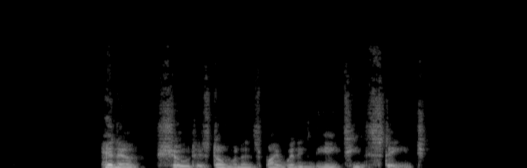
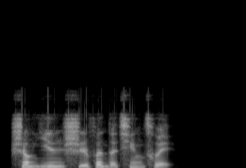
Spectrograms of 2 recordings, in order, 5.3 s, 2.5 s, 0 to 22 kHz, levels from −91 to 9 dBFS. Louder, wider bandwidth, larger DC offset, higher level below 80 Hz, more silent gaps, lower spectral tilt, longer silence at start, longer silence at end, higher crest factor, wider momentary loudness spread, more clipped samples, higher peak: second, -35 LUFS vs -28 LUFS; first, 14 kHz vs 10.5 kHz; neither; second, -74 dBFS vs -60 dBFS; first, 1.46-1.54 s vs none; first, -6.5 dB/octave vs -2.5 dB/octave; first, 1 s vs 0.05 s; first, 1.05 s vs 0.65 s; about the same, 24 dB vs 20 dB; first, 12 LU vs 5 LU; neither; about the same, -12 dBFS vs -10 dBFS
